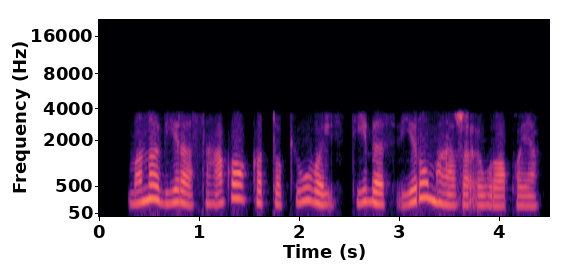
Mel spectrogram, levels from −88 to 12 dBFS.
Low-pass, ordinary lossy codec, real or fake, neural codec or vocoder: 3.6 kHz; Opus, 16 kbps; fake; vocoder, 44.1 kHz, 80 mel bands, Vocos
